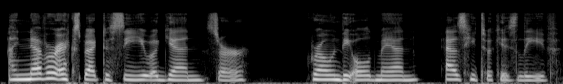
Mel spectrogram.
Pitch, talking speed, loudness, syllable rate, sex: 210 Hz, 180 wpm, -18 LUFS, 4.8 syllables/s, female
